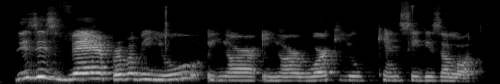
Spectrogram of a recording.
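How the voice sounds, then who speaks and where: A woman at medium pitch with a strong non-native accent, fairly slow, with lively intonation and big swings in loudness. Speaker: HR director. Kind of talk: interview. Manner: halting.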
